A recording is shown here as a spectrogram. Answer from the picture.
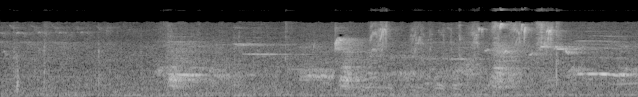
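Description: Birds chirping in short high bursts, several times in clusters, with a few voices in the background.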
